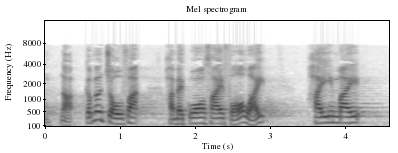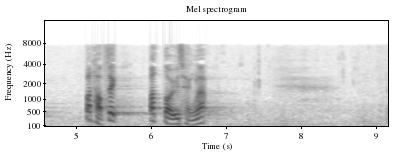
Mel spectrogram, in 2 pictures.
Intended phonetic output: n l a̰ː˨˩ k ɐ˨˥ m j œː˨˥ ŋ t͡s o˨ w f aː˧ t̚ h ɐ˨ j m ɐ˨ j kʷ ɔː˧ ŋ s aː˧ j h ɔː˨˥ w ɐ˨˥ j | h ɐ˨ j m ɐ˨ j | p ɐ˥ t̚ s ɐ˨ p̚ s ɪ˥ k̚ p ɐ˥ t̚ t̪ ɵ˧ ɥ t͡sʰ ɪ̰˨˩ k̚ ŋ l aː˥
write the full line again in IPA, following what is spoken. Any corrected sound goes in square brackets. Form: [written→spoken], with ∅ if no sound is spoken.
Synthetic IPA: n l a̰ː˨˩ k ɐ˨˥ m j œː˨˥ ŋ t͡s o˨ w f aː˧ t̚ h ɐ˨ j m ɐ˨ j kʷ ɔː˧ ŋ s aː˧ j [h→f] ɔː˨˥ w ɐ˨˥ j | h ɐ˨ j m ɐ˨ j | p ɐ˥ t̚ [s→h] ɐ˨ p̚ s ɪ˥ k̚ p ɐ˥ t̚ t̪ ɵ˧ ɥ t͡sʰ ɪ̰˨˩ [k̚→∅] ŋ l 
